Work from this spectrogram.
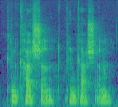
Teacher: And letters SS say the sh sound here, so I would rewrite that like cush on concussion. We may have almost no vowel for the shun part, going really quickly from the sh to the n, shun. Or we might have a shin or a shun. · So we have the stress on cush here.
